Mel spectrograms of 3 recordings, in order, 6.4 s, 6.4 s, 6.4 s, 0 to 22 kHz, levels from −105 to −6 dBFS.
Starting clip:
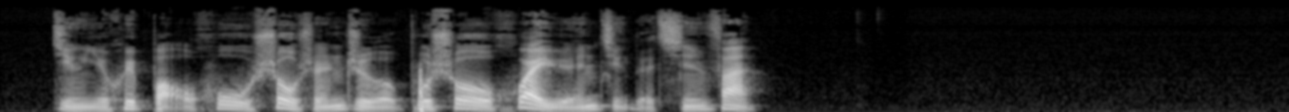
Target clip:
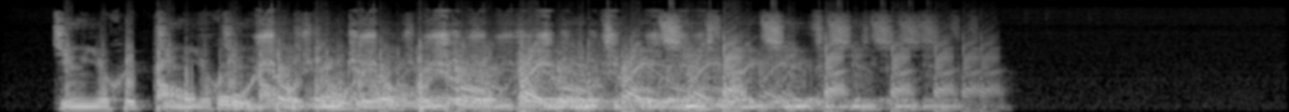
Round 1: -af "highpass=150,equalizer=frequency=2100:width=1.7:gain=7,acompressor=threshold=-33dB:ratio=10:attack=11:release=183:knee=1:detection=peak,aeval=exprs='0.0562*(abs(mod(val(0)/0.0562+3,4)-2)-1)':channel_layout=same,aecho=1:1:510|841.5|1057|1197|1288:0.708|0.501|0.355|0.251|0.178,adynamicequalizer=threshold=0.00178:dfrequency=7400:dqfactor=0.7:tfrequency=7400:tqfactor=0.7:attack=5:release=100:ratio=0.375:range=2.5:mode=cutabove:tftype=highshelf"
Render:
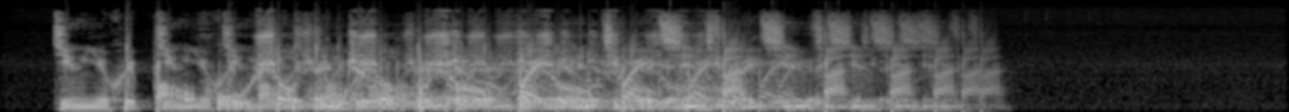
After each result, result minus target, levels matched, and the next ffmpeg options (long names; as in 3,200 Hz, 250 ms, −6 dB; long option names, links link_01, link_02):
downward compressor: peak gain reduction +7 dB; 2,000 Hz band +3.0 dB
-af "highpass=150,equalizer=frequency=2100:width=1.7:gain=7,acompressor=threshold=-27dB:ratio=10:attack=11:release=183:knee=1:detection=peak,aeval=exprs='0.0562*(abs(mod(val(0)/0.0562+3,4)-2)-1)':channel_layout=same,aecho=1:1:510|841.5|1057|1197|1288:0.708|0.501|0.355|0.251|0.178,adynamicequalizer=threshold=0.00178:dfrequency=7400:dqfactor=0.7:tfrequency=7400:tqfactor=0.7:attack=5:release=100:ratio=0.375:range=2.5:mode=cutabove:tftype=highshelf"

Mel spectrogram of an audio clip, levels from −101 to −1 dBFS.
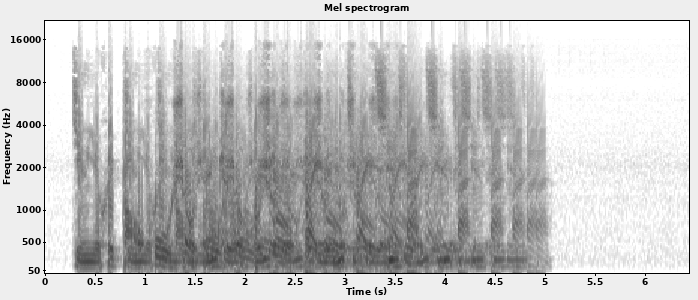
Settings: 2,000 Hz band +3.0 dB
-af "highpass=150,acompressor=threshold=-27dB:ratio=10:attack=11:release=183:knee=1:detection=peak,aeval=exprs='0.0562*(abs(mod(val(0)/0.0562+3,4)-2)-1)':channel_layout=same,aecho=1:1:510|841.5|1057|1197|1288:0.708|0.501|0.355|0.251|0.178,adynamicequalizer=threshold=0.00178:dfrequency=7400:dqfactor=0.7:tfrequency=7400:tqfactor=0.7:attack=5:release=100:ratio=0.375:range=2.5:mode=cutabove:tftype=highshelf"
